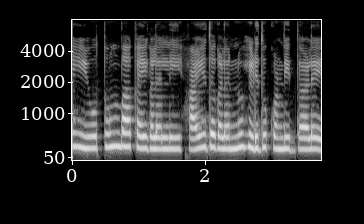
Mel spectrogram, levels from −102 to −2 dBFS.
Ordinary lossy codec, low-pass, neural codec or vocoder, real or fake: none; none; none; real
